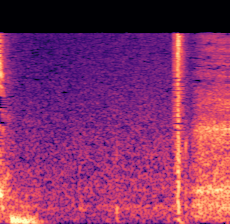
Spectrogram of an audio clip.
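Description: A pause in a lecture-hall sound feed: faint steady room hiss through the podium microphone, with a low thump just after the start and a single sharp click near the end.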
